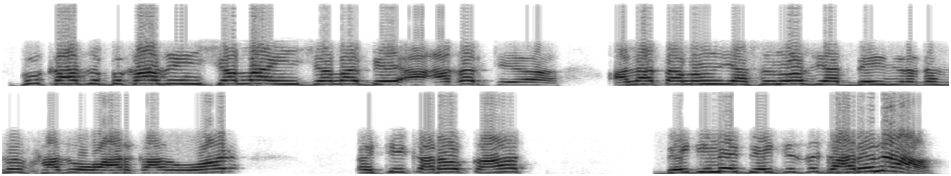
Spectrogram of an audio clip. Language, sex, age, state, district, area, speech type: Kashmiri, male, 45-60, Jammu and Kashmir, Anantnag, rural, conversation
